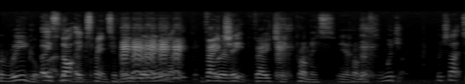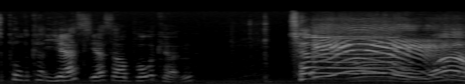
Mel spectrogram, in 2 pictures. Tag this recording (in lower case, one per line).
speech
